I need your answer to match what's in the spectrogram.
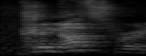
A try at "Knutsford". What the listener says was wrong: It's pronounced Knutsford. The K is silent.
